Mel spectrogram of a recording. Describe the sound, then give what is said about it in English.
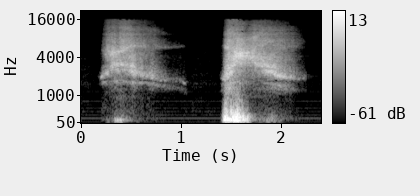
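A red hawk gives two harsh, whistling screams, each starting high and sliding downward with a raspy edge, separated by a short pause. The second cry is louder. “Red hawk is a whistling in the heavens.”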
